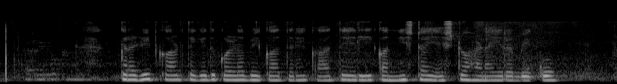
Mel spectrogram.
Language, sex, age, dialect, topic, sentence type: Kannada, female, 18-24, Mysore Kannada, banking, question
